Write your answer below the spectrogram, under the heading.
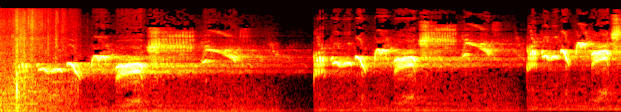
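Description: Songbird singing in three phrases of quick, sweeping chirps, each about two seconds long with brief silent gaps between them.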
